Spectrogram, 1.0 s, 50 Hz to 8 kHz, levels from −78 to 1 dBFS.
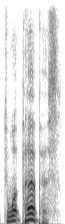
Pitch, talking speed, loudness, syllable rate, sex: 170 Hz, 185 wpm, -17 LUFS, 5.9 syllables/s, male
